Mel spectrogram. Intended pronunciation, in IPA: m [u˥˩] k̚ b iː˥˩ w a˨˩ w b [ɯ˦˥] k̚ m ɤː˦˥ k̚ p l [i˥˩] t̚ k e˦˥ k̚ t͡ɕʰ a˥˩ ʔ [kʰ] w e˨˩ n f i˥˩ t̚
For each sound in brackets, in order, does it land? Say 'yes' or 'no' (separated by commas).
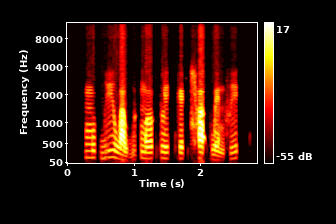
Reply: yes, yes, no, no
